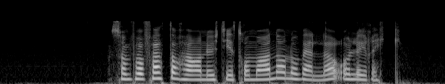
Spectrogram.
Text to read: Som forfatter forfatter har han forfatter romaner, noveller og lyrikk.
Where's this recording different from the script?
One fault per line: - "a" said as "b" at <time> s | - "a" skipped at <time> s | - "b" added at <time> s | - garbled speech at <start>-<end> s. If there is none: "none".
- "forfatter" skipped at 1.8 s
- "forfatter" said as "utgitt" at 2.1 s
